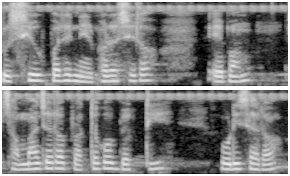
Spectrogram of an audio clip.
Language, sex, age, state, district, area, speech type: Odia, female, 18-30, Odisha, Ganjam, urban, spontaneous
